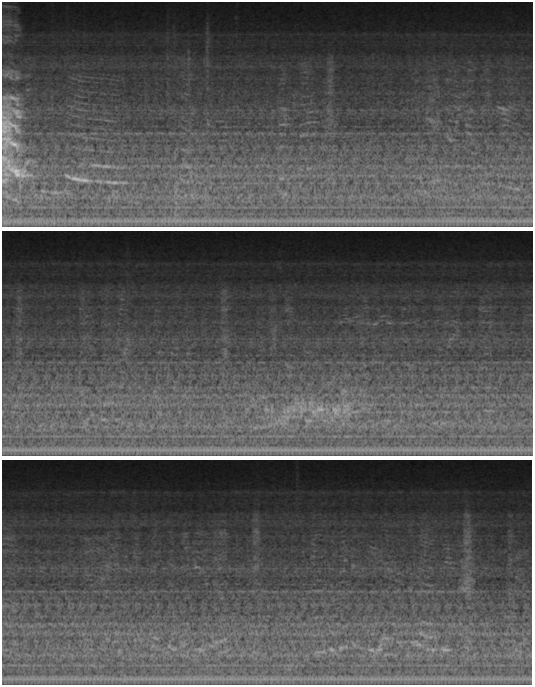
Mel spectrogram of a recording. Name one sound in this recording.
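A hen clucks softly nearby.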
